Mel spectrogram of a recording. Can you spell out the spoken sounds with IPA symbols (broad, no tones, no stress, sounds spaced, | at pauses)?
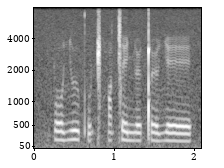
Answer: p oː ʎ ɯː kʷʼ ɑ ǁʰ ɑ ǀ e ɲ øː ǃ øː ʎ eː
